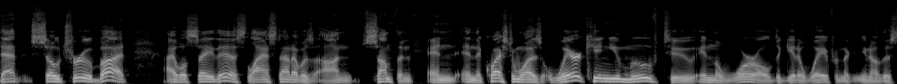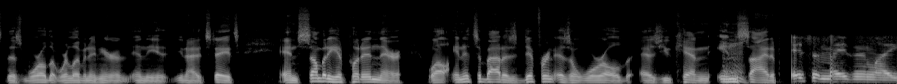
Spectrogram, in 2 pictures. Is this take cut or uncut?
cut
